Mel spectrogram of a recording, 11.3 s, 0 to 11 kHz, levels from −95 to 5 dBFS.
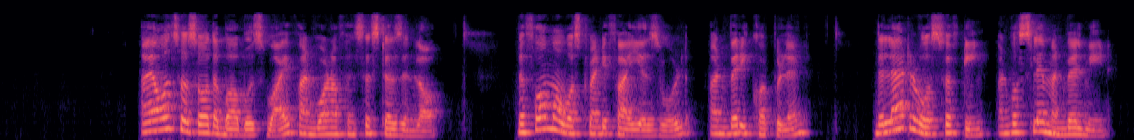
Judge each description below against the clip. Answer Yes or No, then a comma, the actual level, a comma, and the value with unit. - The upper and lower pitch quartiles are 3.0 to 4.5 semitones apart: No, wide, 5.6 semitones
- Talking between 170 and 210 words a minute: Yes, average, 175 wpm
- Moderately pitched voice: Yes, medium, 165 Hz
